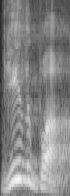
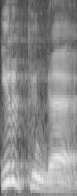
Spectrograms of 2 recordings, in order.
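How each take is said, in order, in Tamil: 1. இது சென்னை வட்டார வழக்கில் சொல்லப்படுகிறது. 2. இது கோயம்புத்தூர் வட்டார வழக்கில் சொல்லப்படுகிறது. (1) "சென்னைக்கு வந்துருச்சுன்னு வைங்க, எங்க ஊர்ல எல்லாத்தையும் நாங்க சுருக்கிடுவோம்" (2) "கோயம்புத்தூர்காரங்க தான் ரொம்ப மரியாதையா பேசுறவங்க"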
